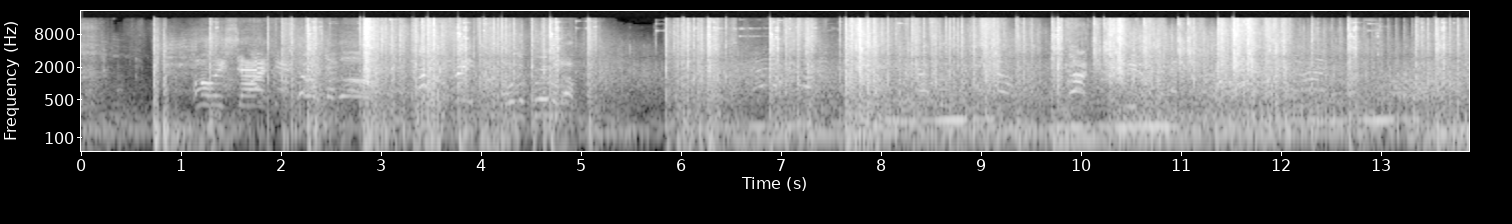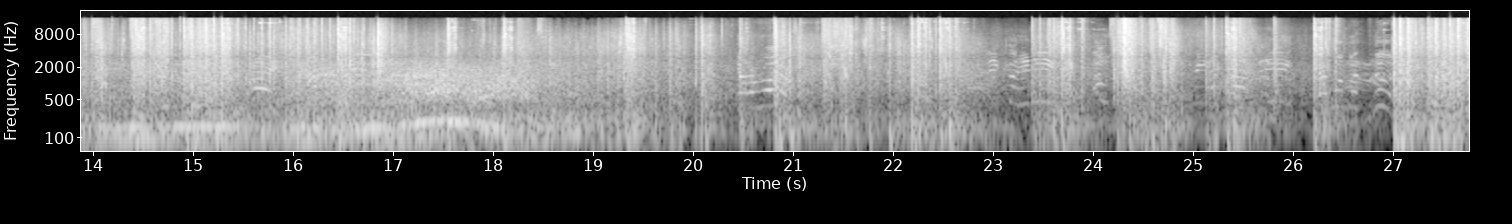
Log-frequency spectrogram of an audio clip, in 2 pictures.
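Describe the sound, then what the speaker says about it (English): Rapid machine-gun bursts, scattered shots and explosions in Call of Duty Modern Warfare during an embassy defense mission, dense and continuous, with shouted voices breaking through the firefight. "can't see where they're shooting from!"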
